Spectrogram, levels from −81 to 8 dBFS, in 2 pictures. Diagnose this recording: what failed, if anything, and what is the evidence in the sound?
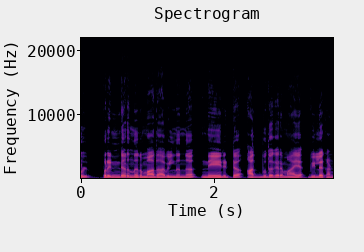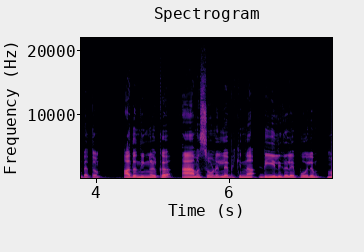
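Nothing in the signal chain failed: the speech arrives continuous and stable in level and timing, with nothing audible to attribute to any stage between capture and playback.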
